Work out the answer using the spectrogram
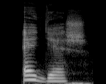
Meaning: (adjective) 1. individual, single 2. number one 3. singular (referring to only one thing or person) 4. certain, some
- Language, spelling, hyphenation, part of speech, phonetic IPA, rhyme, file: Hungarian, egyes, egyes, adjective / noun, [ˈɛɟːɛʃ], -ɛʃ, Hu-egyes.ogg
